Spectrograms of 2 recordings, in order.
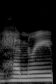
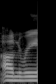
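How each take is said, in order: First: The name is said with English pronunciation. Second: The name is said with French pronunciation. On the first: "instead of Henry" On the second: "because it's the French pronunciation"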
